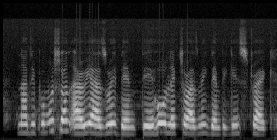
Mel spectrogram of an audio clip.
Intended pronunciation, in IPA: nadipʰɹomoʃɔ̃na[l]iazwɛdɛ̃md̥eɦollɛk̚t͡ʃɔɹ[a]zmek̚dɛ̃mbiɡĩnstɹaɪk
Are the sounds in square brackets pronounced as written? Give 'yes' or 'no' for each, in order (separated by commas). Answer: no, yes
